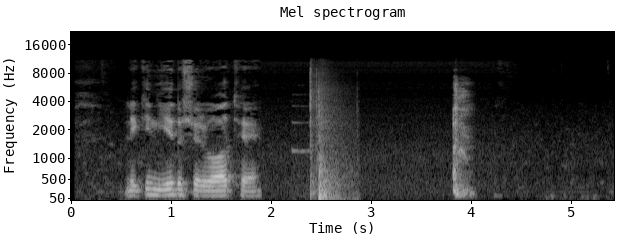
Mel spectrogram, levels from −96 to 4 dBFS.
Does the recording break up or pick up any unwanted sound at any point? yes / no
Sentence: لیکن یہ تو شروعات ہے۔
yes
